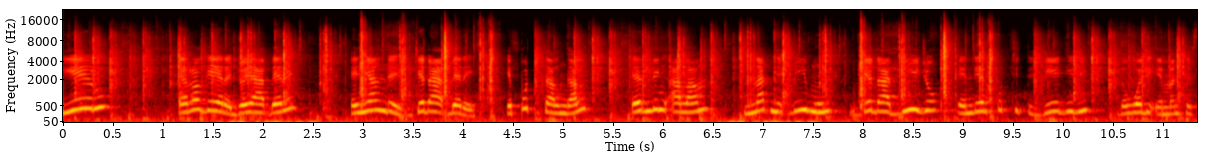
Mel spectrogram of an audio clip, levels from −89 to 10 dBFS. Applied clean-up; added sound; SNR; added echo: none; Dog; 6 dB; none.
